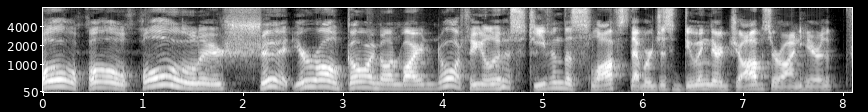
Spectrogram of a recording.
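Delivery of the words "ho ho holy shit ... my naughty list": slow, drawn-out, high-pitched, fed-up delivery. Retelling how Santa reacts to the mess: imitating Santa. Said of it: "so he's like".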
